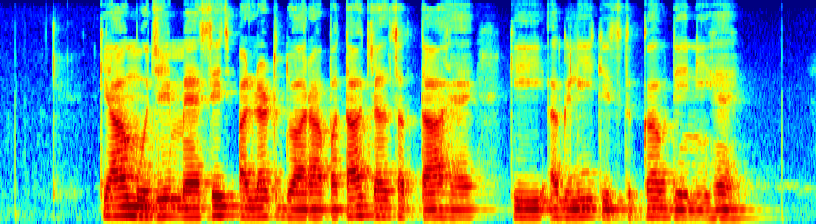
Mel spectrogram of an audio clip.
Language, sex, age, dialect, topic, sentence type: Hindi, male, 18-24, Garhwali, banking, question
